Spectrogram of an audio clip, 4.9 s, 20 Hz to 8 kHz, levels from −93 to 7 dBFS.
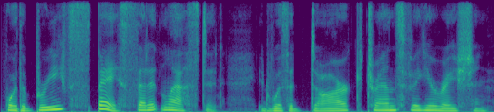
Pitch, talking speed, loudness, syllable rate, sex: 155 Hz, 145 wpm, -19 LUFS, 4.0 syllables/s, female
